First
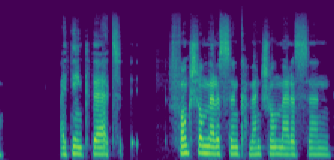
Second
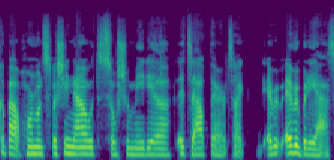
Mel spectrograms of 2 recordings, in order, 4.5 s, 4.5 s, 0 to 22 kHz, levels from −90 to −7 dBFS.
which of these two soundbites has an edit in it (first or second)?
second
